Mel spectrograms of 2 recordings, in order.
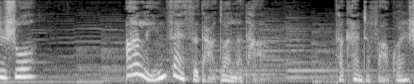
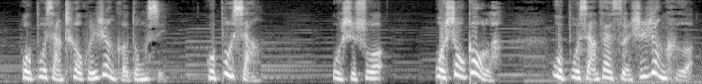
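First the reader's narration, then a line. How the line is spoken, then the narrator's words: Loud, pounding table. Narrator (Chinese): 舍丽娜则拍着桌子大声说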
